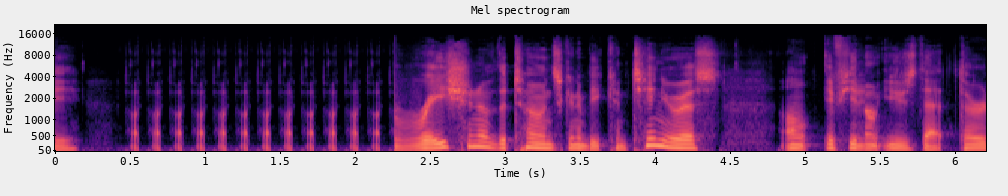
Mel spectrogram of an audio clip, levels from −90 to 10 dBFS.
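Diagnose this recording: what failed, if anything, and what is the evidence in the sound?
From 0.55 s to 2.26 s, a 146 ms fragment repeats exactly, back to back, twelve times. This is a broken-record loop. The repetition is seamless and mechanical, with no variation between passes. The stage is the playback or buffering path. The likely cause is a player or stream stall that kept re-sending the last fragment it held. Whatever audio belonged in that 1.7 s stretch is gone.

Four short smears occur at 3.89 s, 4.39 s, 4.78 s and 5.36 s. Each is a brief smear or wobble before the sound resumes. This is short concealed packet loss in the network path. The holes are 20, 40, 20 and 40 ms, which fits 20 ms packets arriving late. The decoder extended the last sound for 16 to 35 ms, then crossfaded back. The last repair also stretches the timing slightly.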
